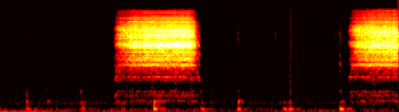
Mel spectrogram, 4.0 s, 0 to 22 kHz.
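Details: Small barn owl nestling at a nest camera in Israel, 2022, swallowing a gigantic rat whole; two harsh, broadband hissing screeches, the first about a second long and the second beginning near the end, with faint soft knocks and rustles between.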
